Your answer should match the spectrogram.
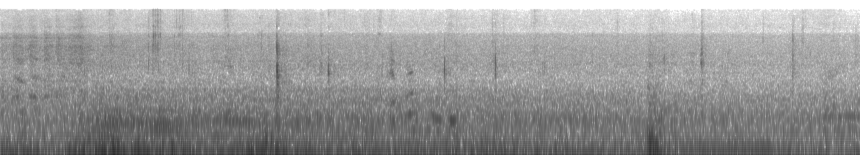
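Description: Uneven low outdoor rumble, swelling about a second in and again near the end, with faint voices and a few light ticks.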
